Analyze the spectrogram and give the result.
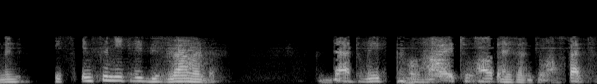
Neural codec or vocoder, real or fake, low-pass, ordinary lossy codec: codec, 44.1 kHz, 0.9 kbps, DAC; fake; 3.6 kHz; AAC, 16 kbps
